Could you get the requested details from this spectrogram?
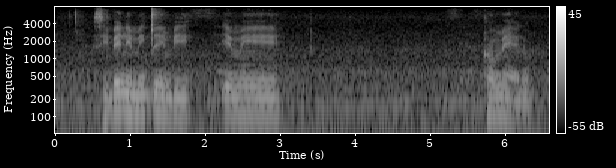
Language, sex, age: Swati, male, 20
